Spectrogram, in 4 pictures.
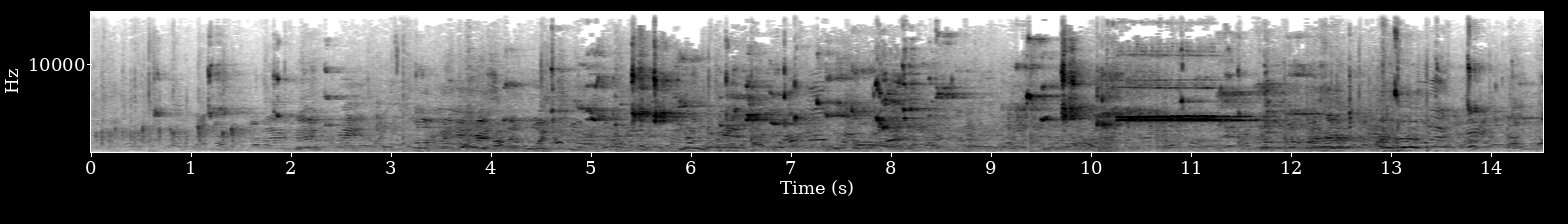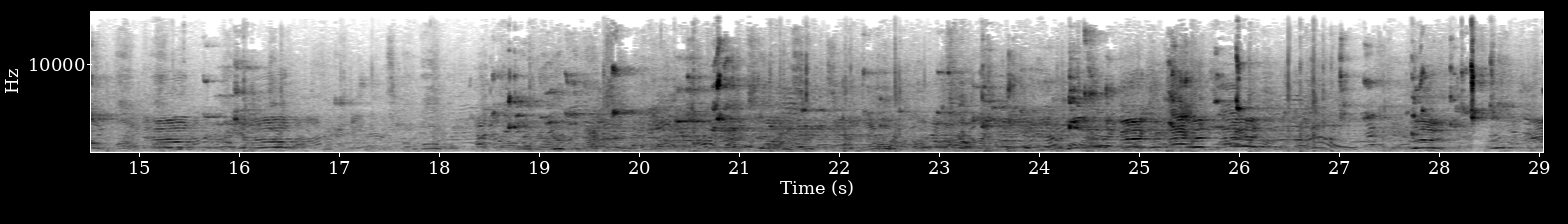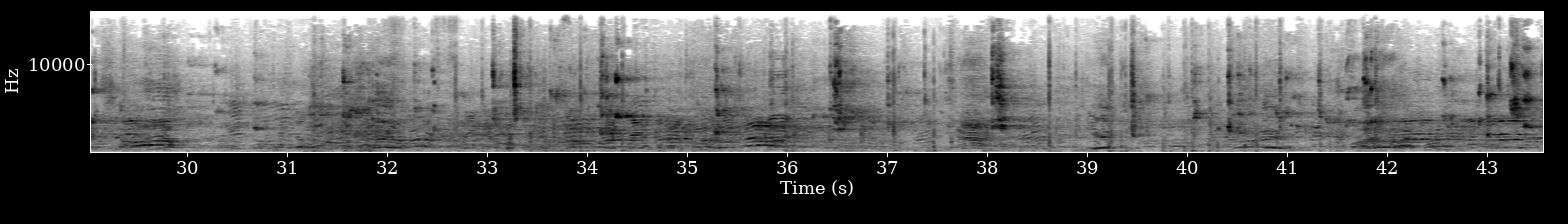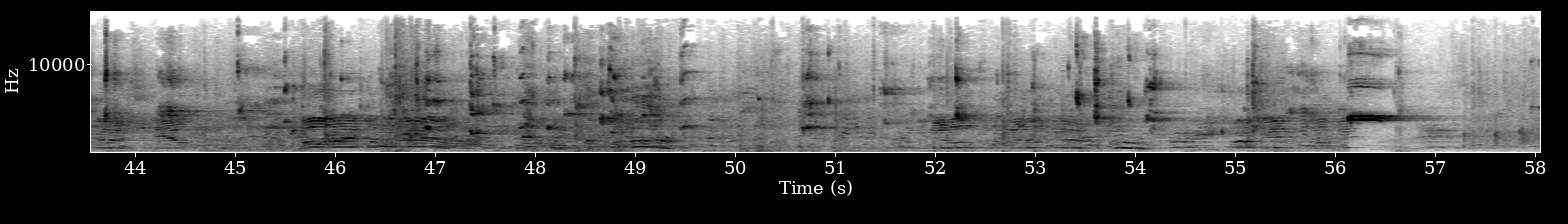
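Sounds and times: voices echoing in a hall: 0.0s - 58.0s.

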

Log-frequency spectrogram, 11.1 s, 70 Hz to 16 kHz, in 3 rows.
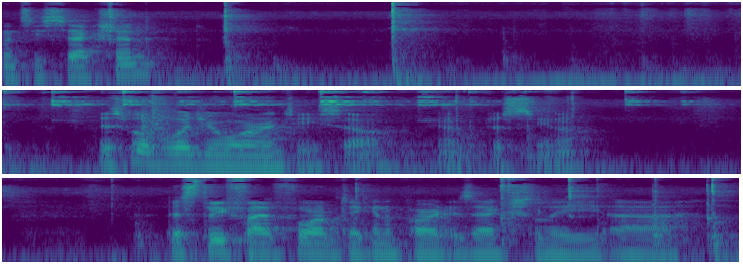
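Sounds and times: steady low hum: 0.0s - 11.0s
faint handling sounds: 2.5s - 8.5s.

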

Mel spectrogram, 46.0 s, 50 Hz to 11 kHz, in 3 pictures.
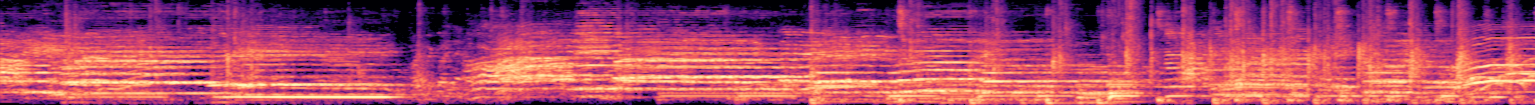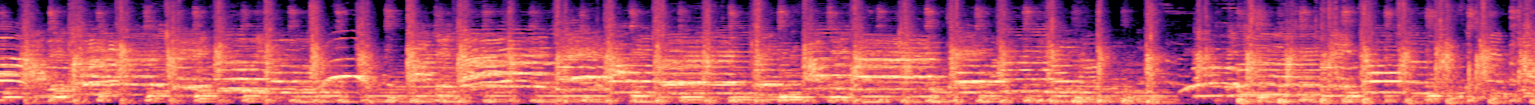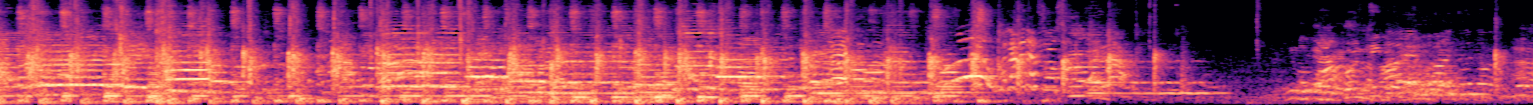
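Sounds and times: group singing over a beat: 0.0s - 40.4s.

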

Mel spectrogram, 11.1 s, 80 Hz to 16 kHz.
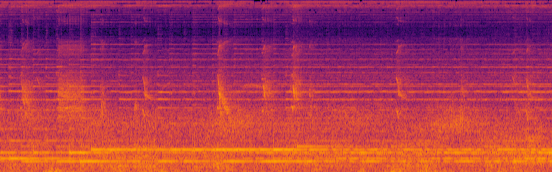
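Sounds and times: bird cries falling in pitch: 0.0s - 10.2s
droning music: 0.0s - 11.0s.

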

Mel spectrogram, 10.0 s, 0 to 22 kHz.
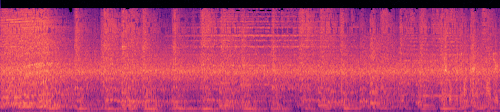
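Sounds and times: intercom hiss: 8.7s - 10.0s.

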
